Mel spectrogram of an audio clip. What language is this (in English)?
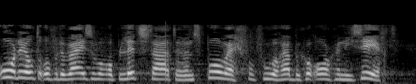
Dutch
